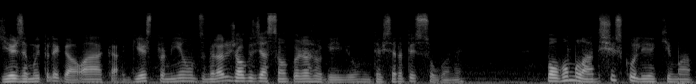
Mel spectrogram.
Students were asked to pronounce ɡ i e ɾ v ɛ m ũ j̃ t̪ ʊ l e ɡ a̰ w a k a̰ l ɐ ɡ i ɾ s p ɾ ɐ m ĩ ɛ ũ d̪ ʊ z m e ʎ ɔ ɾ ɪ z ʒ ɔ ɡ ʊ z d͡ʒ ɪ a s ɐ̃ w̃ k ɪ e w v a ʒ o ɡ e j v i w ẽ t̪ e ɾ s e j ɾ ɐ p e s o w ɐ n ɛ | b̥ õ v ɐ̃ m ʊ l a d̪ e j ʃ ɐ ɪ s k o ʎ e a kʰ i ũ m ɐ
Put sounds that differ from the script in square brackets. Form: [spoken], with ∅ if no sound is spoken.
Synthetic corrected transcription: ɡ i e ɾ [z] ɛ m ũ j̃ t̪ ʊ l e ɡ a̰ w a k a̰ [ɾ] ɐ ɡ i ɾ s p ɾ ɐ m ĩ ɛ ũ d̪ ʊ z m e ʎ ɔ ɾ ɪ z ʒ ɔ ɡ ʊ z d͡ʒ ɪ a s ɐ̃ w̃ k ɪ e w [ʒ] a ʒ o ɡ e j v i w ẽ t̪ e ɾ s e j ɾ ɐ p e s o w ɐ n ɛ | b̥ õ v ɐ̃ m ʊ l a d̪ e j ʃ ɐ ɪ s k o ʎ e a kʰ i ũ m ɐ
